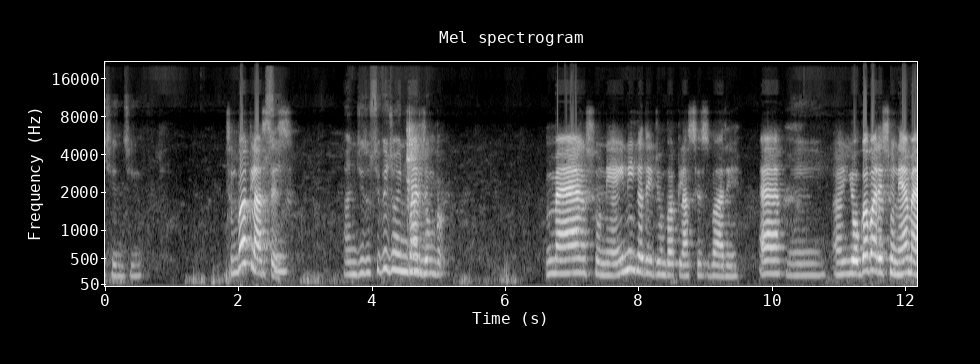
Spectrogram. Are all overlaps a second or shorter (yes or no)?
yes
